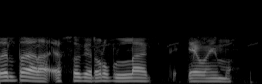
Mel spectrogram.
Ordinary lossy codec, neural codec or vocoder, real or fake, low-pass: none; none; real; 3.6 kHz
